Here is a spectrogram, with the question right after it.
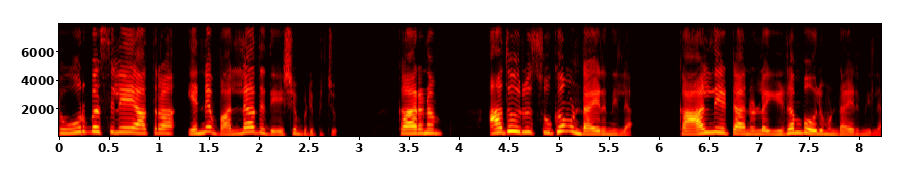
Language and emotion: Malayalam, angry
